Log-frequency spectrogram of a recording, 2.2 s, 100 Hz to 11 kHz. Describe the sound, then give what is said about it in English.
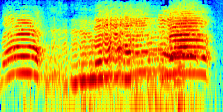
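Eight-week-old goat kids bleat in an Amish milking barn, several loud, high, wavering cries overlapping and running almost continuously, with one kid's call trailing into the next. “These 8-week-old goat kids have a lot to say during my tour of Amish farmer Mervyn Graber's milking barn”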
